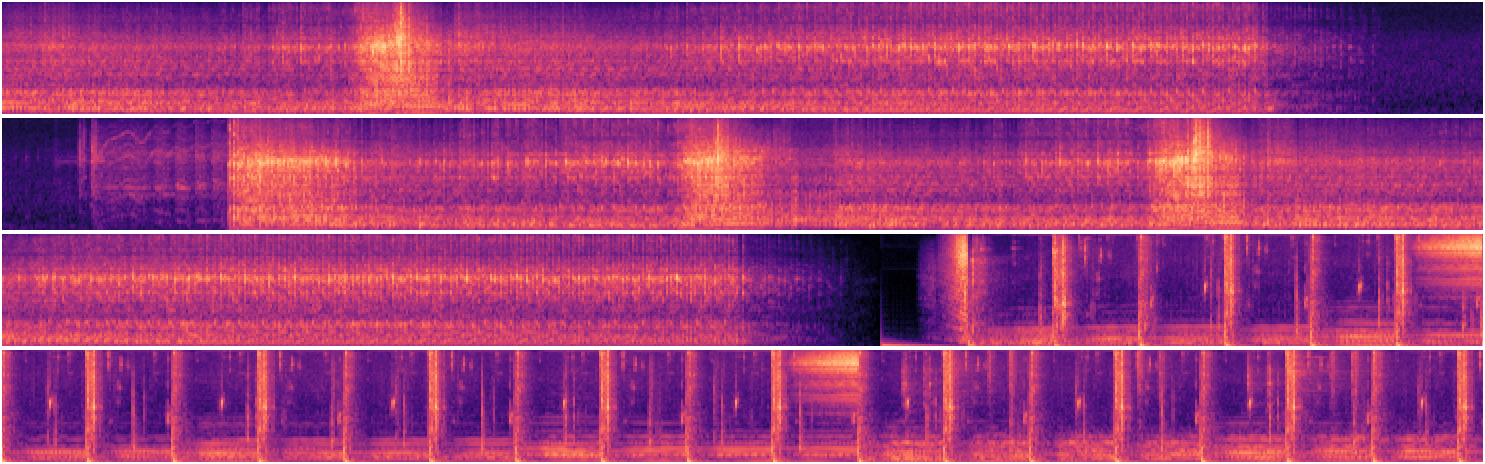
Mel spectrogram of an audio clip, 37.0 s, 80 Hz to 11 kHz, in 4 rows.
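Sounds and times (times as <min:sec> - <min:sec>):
engine revving: 0:00.0 - 0:08.4, 0:09.8 - 0:29.4
car engine idling: 0:03.4 - 0:08.0, 0:11.4 - 0:16.5, 0:17.2 - 0:23.6.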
